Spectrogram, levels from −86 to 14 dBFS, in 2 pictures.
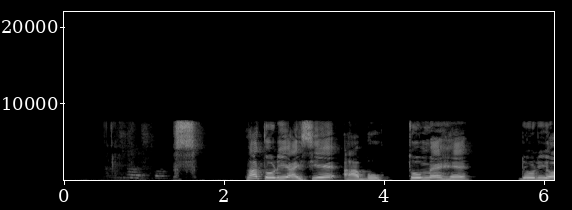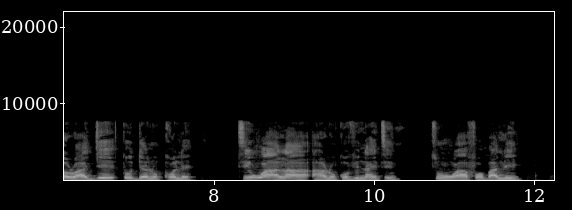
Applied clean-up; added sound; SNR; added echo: neural mask model Resemble Enhance denoiser.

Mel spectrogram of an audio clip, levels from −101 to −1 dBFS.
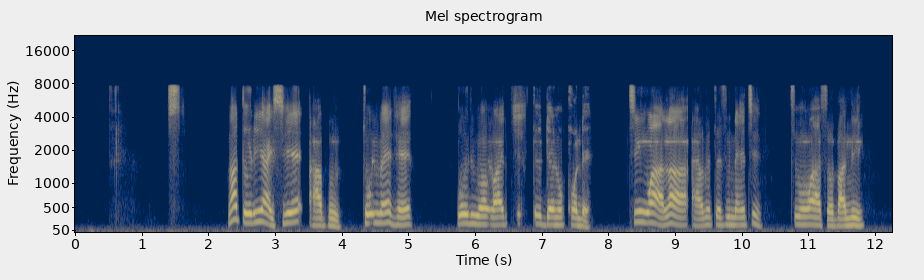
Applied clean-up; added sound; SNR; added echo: neural diffusion model UNIVERSE++.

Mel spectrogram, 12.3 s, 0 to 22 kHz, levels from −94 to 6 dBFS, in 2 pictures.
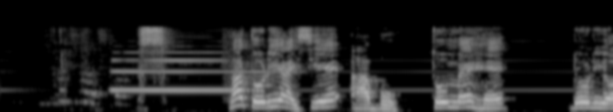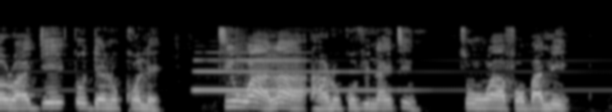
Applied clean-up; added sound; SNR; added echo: classical method spectral subtraction.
